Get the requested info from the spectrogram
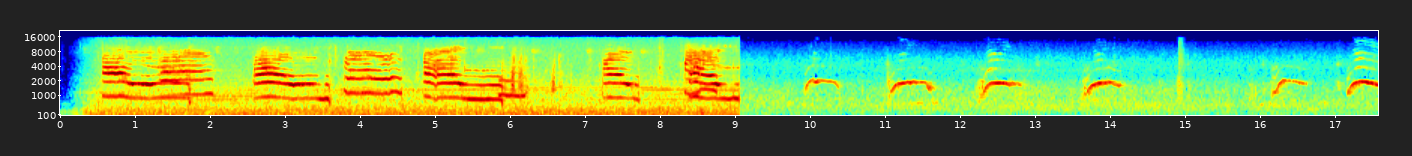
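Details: Cat (Felis catus) kittens meowing in high-pitched, pleading mews repeated every second or two, one louder and harmonic-rich, one softer; kittens meow from their first weeks of life for almost any reason.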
